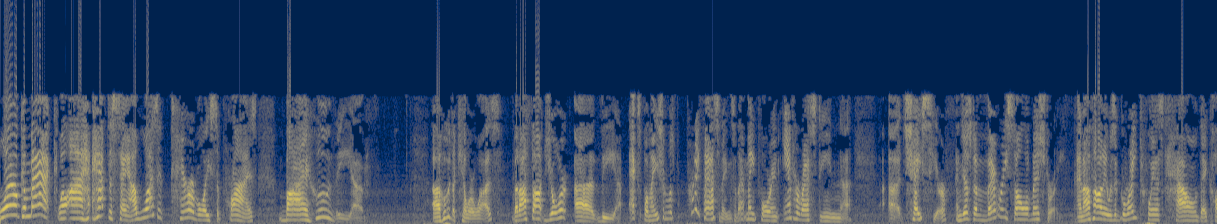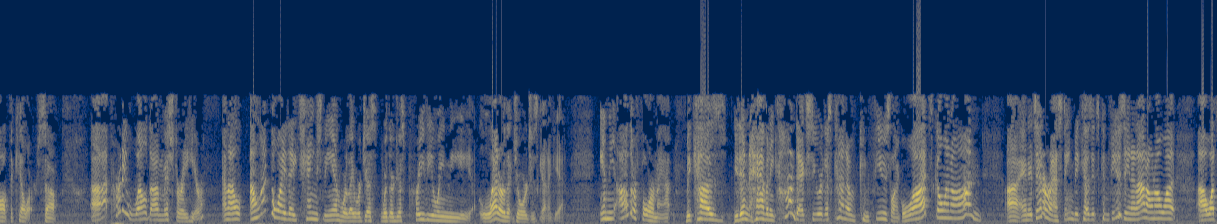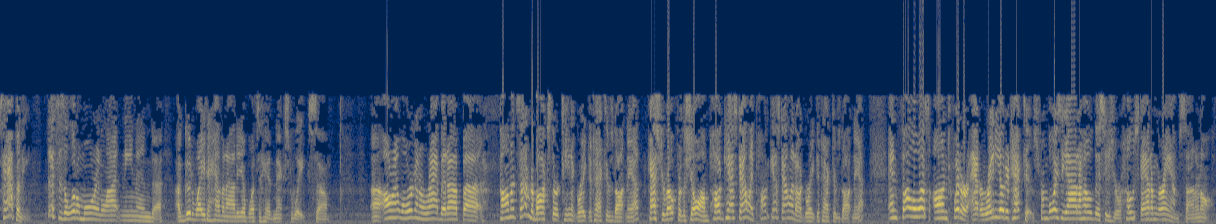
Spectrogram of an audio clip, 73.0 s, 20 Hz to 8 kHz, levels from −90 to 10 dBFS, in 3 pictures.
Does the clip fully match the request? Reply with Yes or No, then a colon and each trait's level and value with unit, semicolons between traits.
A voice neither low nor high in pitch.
No: high, 200 Hz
